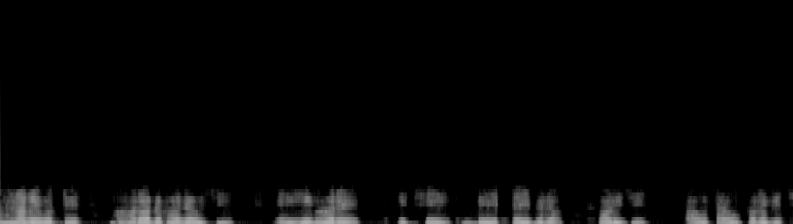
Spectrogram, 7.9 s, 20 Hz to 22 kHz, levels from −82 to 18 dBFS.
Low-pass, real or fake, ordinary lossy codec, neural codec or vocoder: 3.6 kHz; fake; none; codec, 16 kHz, 4 kbps, FreqCodec, smaller model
